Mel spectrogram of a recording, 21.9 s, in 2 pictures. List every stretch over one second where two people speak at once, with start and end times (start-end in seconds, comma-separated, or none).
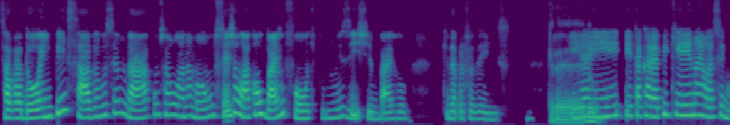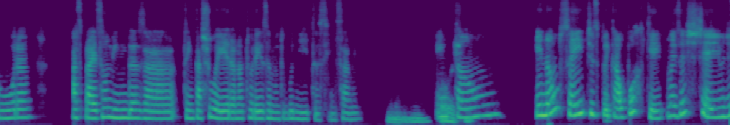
none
